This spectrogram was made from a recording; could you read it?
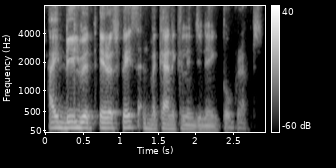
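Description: A man from India, an engineering professor, giving a brief halting introduction over a video call. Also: on the low side, expressive, dark tone, breathy edge.

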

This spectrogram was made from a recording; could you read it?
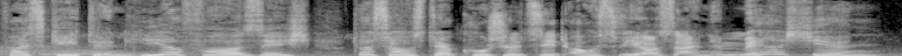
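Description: Highish, naive little tomcat. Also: female voice, expressive, normal speed, faint music behind. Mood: earnest. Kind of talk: children's radio play acting.

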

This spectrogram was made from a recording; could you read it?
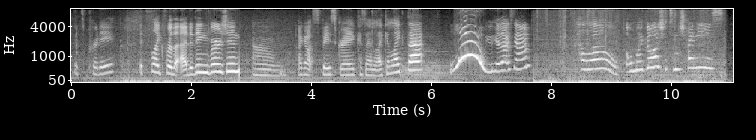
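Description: A woman's voice: sits high, sing-song, measured pace, over music. Bubbly teen girl vlogging on her phone. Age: teens. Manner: bubbly, chatty, upbeat with frequent "oh my gosh". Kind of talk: casual vlog chat to camera. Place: sailboat cabin and sunny beach outdoors. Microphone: handheld action camera at arm's length.

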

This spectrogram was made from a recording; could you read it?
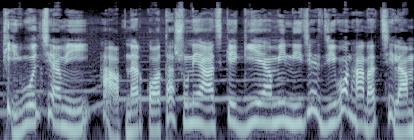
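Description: A man's voice: high-pitched, very animated, normal speed, fairly bright tone, soft background music. A man voicing a frightened, aggrieved young henchman in a cartoon fairy tale, speaking in a pleading manner. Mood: aggrieved refusal. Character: beaten, frightened young male henchman quitting crime.

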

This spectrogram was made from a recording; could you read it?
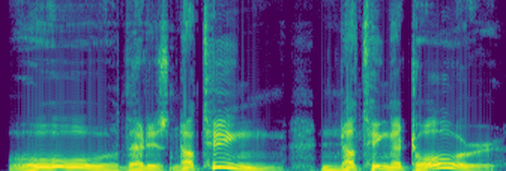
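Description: A man's voice: mid-range voice, wildly swooping pitch, slow pace, no echo, studio quality, heavily acted. A man voicing a big, brawny Sikh rogue in an audiobook, sly and teasing, with wheedling mock deference. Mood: slyly menacing. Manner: wheedling mock deference, Indian English phrasing. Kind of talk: audiobook character dialogue.

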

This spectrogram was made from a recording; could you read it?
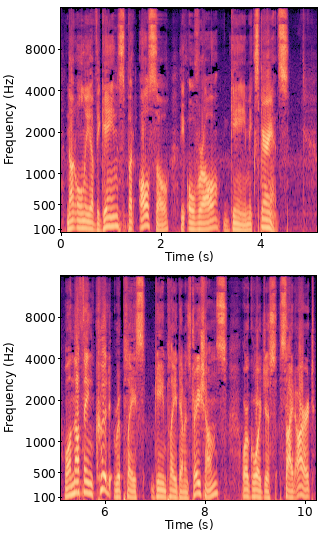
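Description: A middle-aged man hosting a video, reading aloud from a book with casual commentary in a halting, deliberate way into a close microphone. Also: medium pitch, no room sound. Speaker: video host.

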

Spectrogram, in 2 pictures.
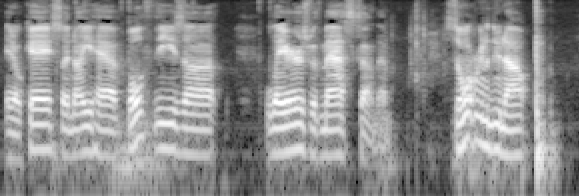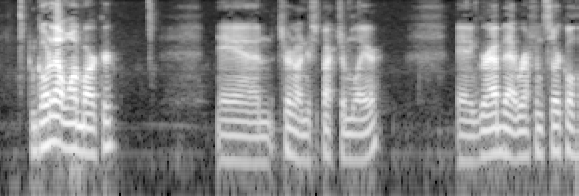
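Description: A young man with a stuffy, nasal voice, pitched a little low, talks viewers through a screen-recorded editing tutorial. He is casual and upbeat, filling gaps with plenty of ums and uhs. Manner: casual, upbeat, many fillers. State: congested from a cold. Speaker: tutorial host.

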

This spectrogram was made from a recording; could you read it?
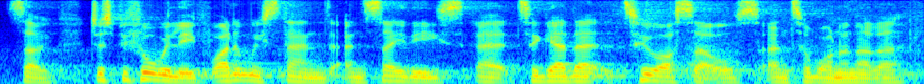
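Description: A man's voice: medium pitch, fast talker. Male church leader, 30s, easygoing delivery, reverberant hall with faint hiss. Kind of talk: leading prayers and dismissal. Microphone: stand mic.

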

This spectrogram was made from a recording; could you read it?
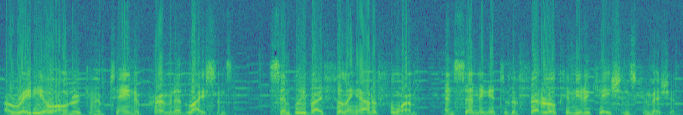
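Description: A man narrates in a formal, measured documentary style. His voice sits low. Music plays behind him on a 1970s film soundtrack. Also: lively intonation, low-quality recording. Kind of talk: scripted newsreel-style narration. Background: background music.

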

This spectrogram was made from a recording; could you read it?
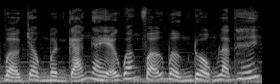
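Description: A woman playing a gentle, devoted young wife and mother in an animated drama, soft and affectionate. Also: mid-range voice, normal speed, over loud music, close to an everyday voice. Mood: earnest, wistful.

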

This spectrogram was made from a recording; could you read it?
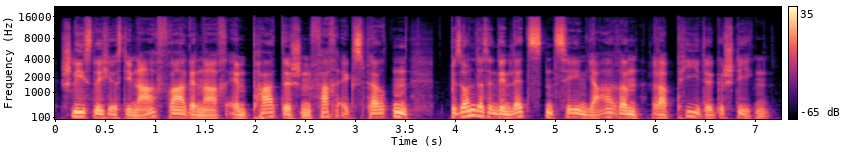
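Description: Low-voiced guy reading an audiobook, scripted, really dry close sound. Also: lively intonation, moderate pace, no echo. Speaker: audiobook narrator.

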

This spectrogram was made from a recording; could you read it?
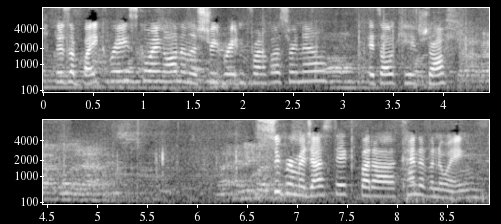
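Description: A woman's voice: high voice, fairly even intonation, normal speed, long pauses. A young woman chatting casually to her phone as she vlogs outdoors in a city. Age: young adult. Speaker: vlogger. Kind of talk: casual handheld vlog chat. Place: outdoors on busy city streets. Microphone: phone held at arm's length. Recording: noisy street with crowd chatter.

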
